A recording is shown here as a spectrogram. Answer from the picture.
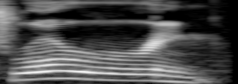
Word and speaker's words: drawing: So drawing, I would normally pronounce it like that, drawing, with a between the or and the ing.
